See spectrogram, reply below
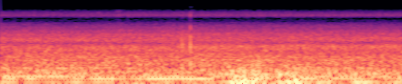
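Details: Loud low rumbling of wind buffeting the microphone, like passing traffic, swelling midway, with no clear animal calls.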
